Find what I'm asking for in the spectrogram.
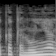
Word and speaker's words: Catalunya: Y, por ejemplo, la palabra Cataluña, con Ñ, se escribe en catalán como Catalunya. – Con Y. – Ojo, con Y, pero ojo, eso es en la escritura, que luego se pronuncia Cataluña normal.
